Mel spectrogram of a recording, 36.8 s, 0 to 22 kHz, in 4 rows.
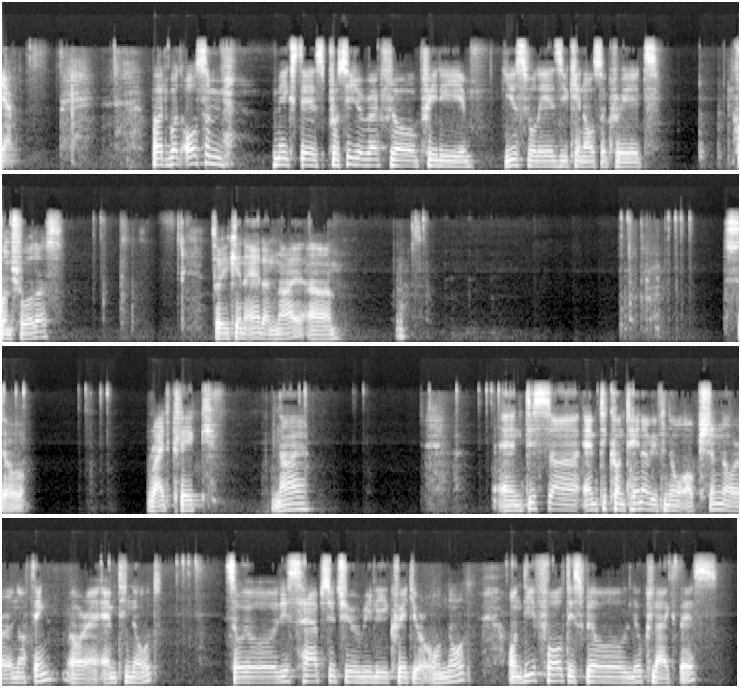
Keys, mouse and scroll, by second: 0.2 click, 2.3 click, 6.0 click, 8.6 middle click, 9.1 right click, 10.2 click, 12.1-13.4 typing, 14.2 click, 14.9-15.2 scroll down 1, 15.2-16.1 scroll up 1, 16.2 ctrl+z, 16.8 click, 17.1 scroll up 1, 17.4 click, 18.5 right click, 21.2-22.3 typing, 22.7 click, 23.1 scroll up 1, 23.6 click, 28.7 click, 33.8 click.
